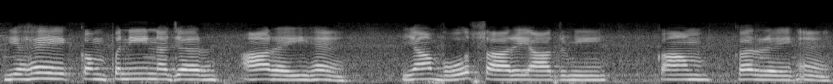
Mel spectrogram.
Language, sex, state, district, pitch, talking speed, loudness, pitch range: Hindi, female, Haryana, Charkhi Dadri, 220 Hz, 110 wpm, -13 LUFS, 210-235 Hz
